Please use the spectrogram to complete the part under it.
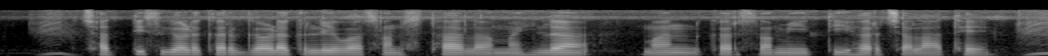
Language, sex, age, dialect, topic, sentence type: Chhattisgarhi, male, 18-24, Northern/Bhandar, banking, statement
